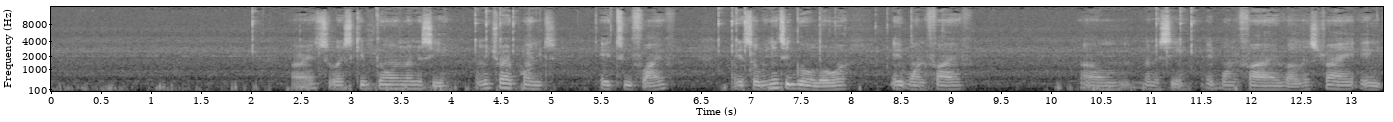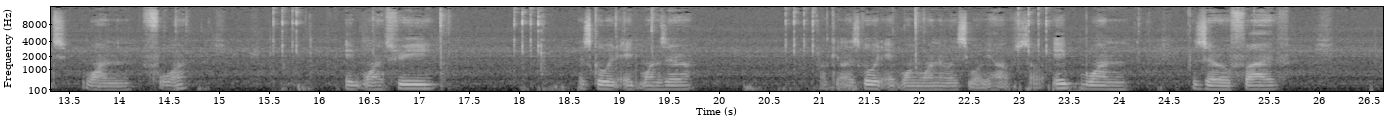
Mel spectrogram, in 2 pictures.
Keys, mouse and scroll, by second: 6.0 Return, 8.2 BackSpace, 9.1 Return, 14.9 Return, 17.5 Return, 19.7 Return, 22.3 Return, 25.8 Return.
